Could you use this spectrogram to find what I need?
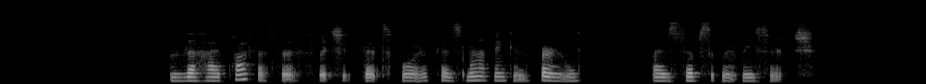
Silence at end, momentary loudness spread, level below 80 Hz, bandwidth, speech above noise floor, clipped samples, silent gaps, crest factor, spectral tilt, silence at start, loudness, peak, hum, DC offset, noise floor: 1.15 s; 9 LU; -88 dBFS; 7.4 kHz; 42 dB; under 0.1%; none; 22 dB; -4.5 dB/octave; 1.7 s; -36 LUFS; -16 dBFS; none; under 0.1%; -77 dBFS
